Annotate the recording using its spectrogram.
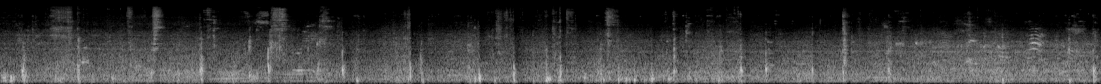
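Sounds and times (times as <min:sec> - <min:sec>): train coaches rumbling: 0:00.0 - 0:11.0
wheels clicking over rail joints: 0:00.0 - 0:11.0.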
